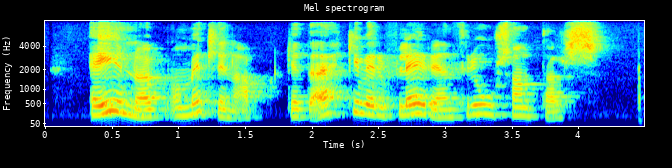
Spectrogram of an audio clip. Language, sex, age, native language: Icelandic, female, 60-69, Icelandic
